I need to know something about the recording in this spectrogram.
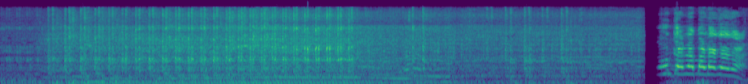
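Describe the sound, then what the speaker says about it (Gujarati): A farm tractor engine runs near a field edge, a low, steady, rumbling chug that holds for several seconds and then fades, followed by people talking loudly at the end. "ટ્રેક્ટરનો અવાજ આવે છે ટ્રેક્ટર તો આવ્યું છે"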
